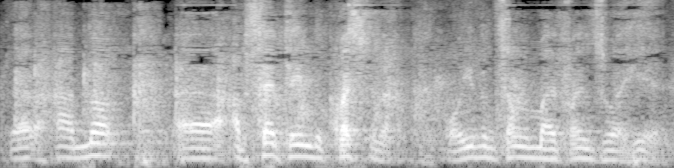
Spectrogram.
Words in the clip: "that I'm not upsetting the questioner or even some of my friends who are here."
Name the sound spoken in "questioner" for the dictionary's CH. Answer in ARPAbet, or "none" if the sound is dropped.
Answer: CH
